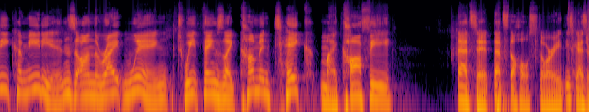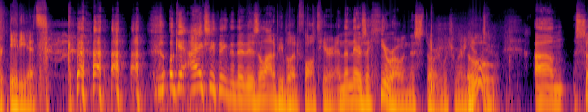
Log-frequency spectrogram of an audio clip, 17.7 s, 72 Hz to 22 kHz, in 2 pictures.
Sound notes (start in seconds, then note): 9.8 laugh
